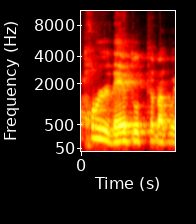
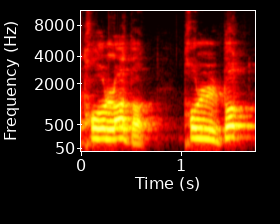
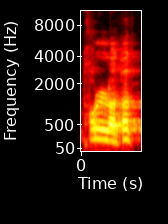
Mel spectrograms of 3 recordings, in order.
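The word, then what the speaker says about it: תּוֹלְדוֹת: 쉐와를 묵음으로들 이렇게 발음하는 것이 옳습니다. 근데 책에는 다 톨레도트라고 해가지고 사람들이 쓰는데 이게 묵음이에요. 그래서 톨돗 혹은 톨러돗 이렇게 부르면 됩니다.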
